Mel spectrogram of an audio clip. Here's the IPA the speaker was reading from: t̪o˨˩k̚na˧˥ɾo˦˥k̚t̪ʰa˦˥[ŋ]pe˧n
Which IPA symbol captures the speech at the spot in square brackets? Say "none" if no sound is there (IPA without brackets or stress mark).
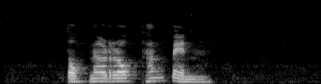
ŋ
